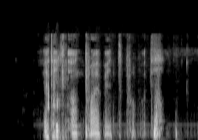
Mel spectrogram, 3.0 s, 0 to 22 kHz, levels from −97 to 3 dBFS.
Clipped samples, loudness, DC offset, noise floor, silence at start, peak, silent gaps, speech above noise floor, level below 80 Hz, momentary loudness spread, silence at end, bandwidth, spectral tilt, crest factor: under 0.1%; -24 LUFS; under 0.1%; -83 dBFS; 0.65 s; -2 dBFS; none; 60 dB; -52 dBFS; 17 LU; 0.55 s; 8.4 kHz; -6 dB/octave; 24 dB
